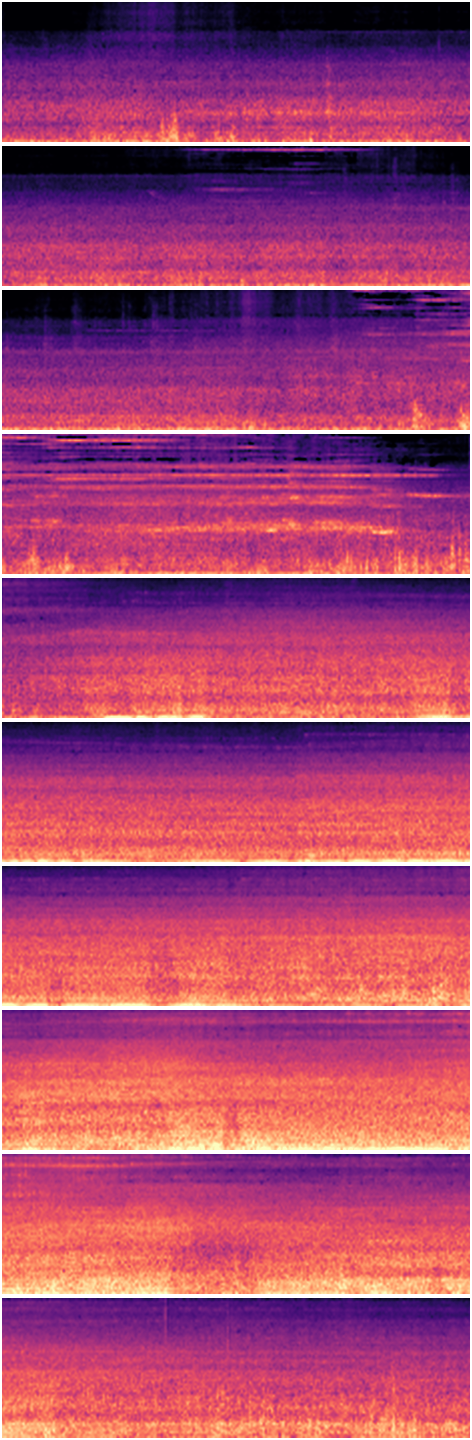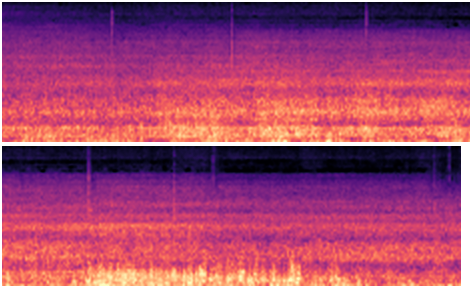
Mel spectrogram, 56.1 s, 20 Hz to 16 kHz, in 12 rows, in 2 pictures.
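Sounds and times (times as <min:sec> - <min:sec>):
train wheels squealing: 0:06.5 - 0:08.4, 0:12.6 - 0:19.6.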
